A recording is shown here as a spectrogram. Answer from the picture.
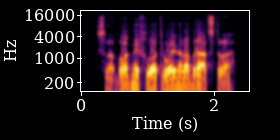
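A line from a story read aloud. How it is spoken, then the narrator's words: Menacing pirate snarl. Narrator (Russian): грозно оскалил зубы пират Андрюха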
